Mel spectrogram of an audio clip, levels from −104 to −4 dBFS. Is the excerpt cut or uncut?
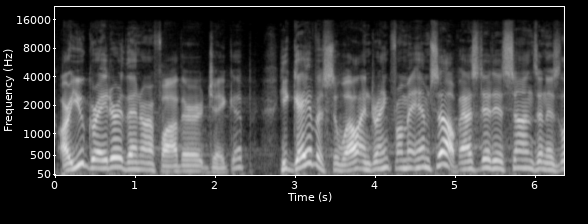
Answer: uncut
